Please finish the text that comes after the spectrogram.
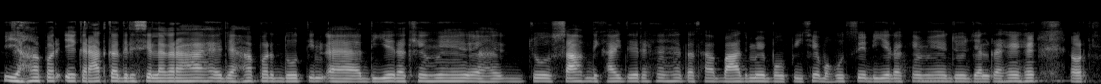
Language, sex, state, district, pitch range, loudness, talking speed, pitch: Hindi, male, Andhra Pradesh, Chittoor, 140-150 Hz, -27 LUFS, 225 wpm, 145 Hz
